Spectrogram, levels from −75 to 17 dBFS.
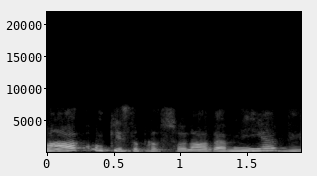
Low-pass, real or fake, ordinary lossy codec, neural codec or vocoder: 7.2 kHz; fake; Opus, 16 kbps; codec, 24 kHz, 3 kbps, HILCodec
